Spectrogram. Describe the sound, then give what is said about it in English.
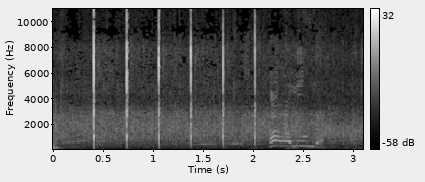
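A church audience claps hands unto the Lord in a steady rhythm, six sharp claps about a third of a second apart that grow slightly softer, followed by a brief voice. “Clap your hands because God is your Savior.”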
